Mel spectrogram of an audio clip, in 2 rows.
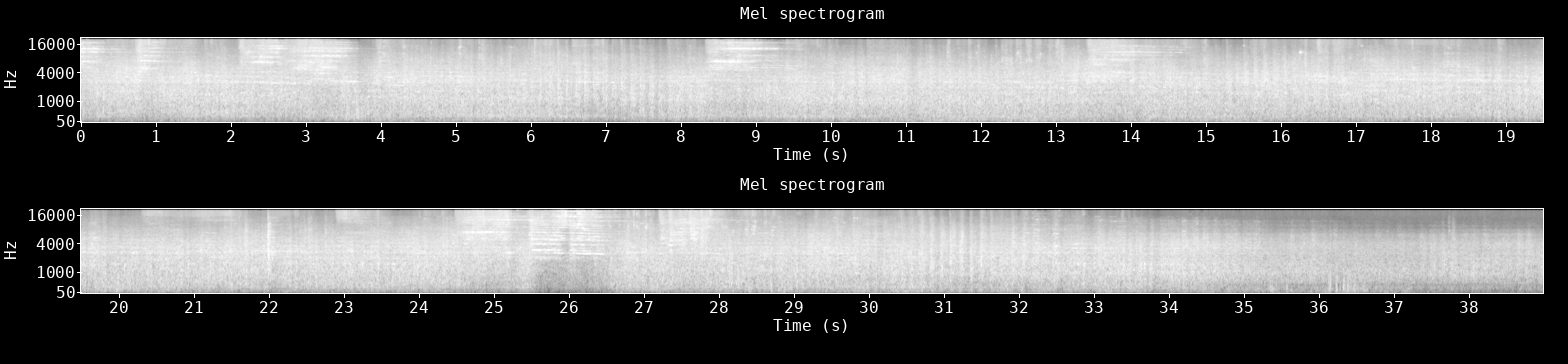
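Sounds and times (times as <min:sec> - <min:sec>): train wheels rumbling on rail: 0:00.0 - 0:38.9
high-pitched wheel squeals: 0:24.6 - 0:26.6.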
